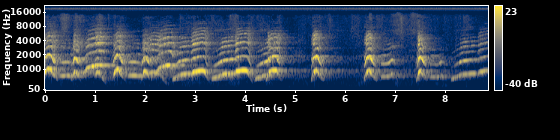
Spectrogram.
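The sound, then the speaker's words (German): Gibbons call to one another in overlapping mating calls, a lively duet of loud, rising whooping hoots with bright, ringing overtones. The calls come thick and fast at first, then grow sparser toward the end. “Und ich habe dir mal einen Sound mitgebracht, wie sich das dann anhört, wenn man Gibbons miteinander kommunizieren hört.”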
